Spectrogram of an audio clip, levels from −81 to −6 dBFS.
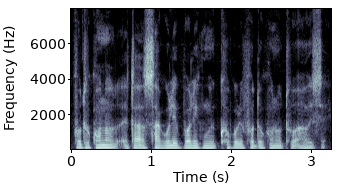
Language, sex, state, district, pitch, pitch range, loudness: Assamese, male, Assam, Sonitpur, 115 Hz, 105-120 Hz, -21 LUFS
